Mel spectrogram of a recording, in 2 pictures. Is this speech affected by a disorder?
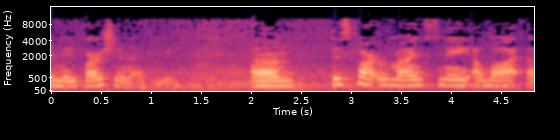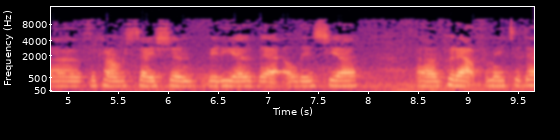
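No.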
